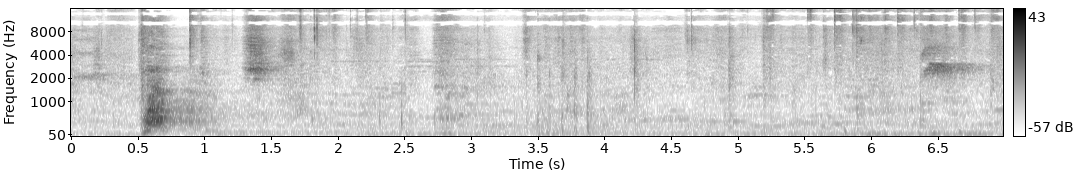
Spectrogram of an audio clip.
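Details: Active pet male pug during play with its owner, recorded on an iPhone 13 Pro Max: a single short, loud bark near the start, then faint rustling and a brief higher sound in a quiet room.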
